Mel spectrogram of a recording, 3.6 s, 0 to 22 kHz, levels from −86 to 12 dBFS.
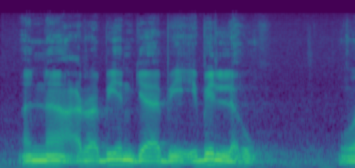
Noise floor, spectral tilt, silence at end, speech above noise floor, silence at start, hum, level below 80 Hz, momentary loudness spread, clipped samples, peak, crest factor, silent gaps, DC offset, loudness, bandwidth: -45 dBFS; -5.5 dB/octave; 0 s; 25 dB; 0 s; none; -54 dBFS; 9 LU; under 0.1%; -6 dBFS; 14 dB; none; under 0.1%; -20 LUFS; 15.5 kHz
